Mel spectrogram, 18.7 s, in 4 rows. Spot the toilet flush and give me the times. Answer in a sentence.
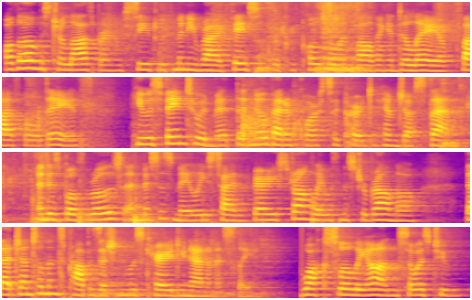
You can hear the toilet flush from 2.5 to 3.8 s, from 9.0 to 9.9 s and from 14.3 to 16.9 s.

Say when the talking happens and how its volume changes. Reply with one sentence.
You can hear the talking from 0.0 to 18.6 s, at a steady volume.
